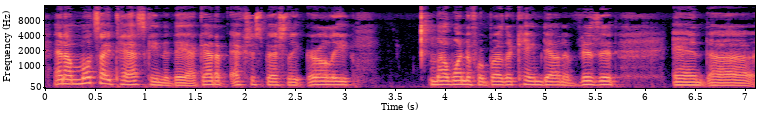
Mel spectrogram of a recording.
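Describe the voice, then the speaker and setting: Brief: middle-aged woman vlogger, stuffy and raspy, rambling and upbeat. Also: extremely low pitch, a little mellow. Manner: chatty, rambling, enthusiastic. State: congested, raspy voice. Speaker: thrift reseller vlogger. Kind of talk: casual haul video chat.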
